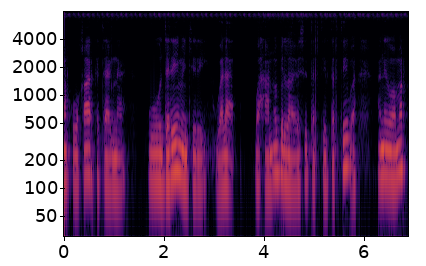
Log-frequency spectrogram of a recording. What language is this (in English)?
Somali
